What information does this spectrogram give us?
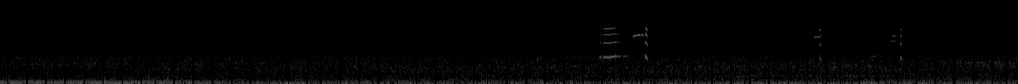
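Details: Bald Eagle, the nesting female F23 at a Southwest Florida nest, calling on 6 Nov 2023 for a nest shift change, which male M15 answers: thin, high squeaky notes in two brief bursts a couple of seconds apart, over steady wind and a low rumble.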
